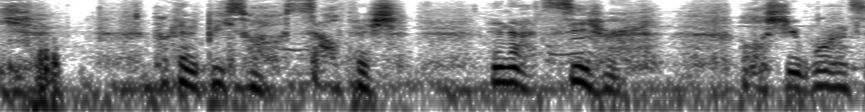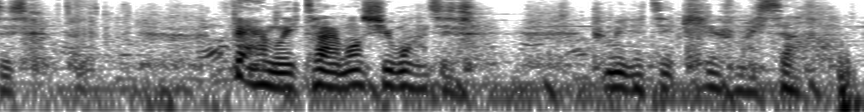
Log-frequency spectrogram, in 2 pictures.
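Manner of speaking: loud, high, accusing outburst; furious accusing rant mid-run; persecutor mode. Real, not acted. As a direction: blame her at full volume. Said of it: "Now I'm gonna show you a persecutor".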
